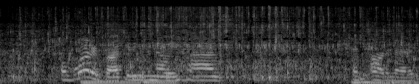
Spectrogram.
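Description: Water pours from a hose into a plastic bucket.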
